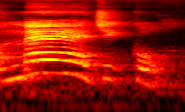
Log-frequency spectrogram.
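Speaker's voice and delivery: médico slow, long stressed mé then separate syllables. Shown as a demonstration. Teacher counting syllables for pupils, médico slowly split up. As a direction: pull médico apart, leaning on mé. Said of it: "Três sílabas".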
